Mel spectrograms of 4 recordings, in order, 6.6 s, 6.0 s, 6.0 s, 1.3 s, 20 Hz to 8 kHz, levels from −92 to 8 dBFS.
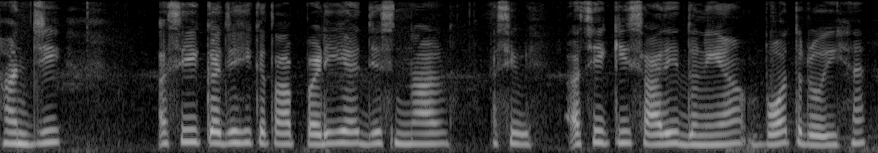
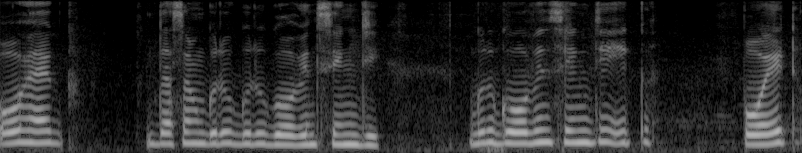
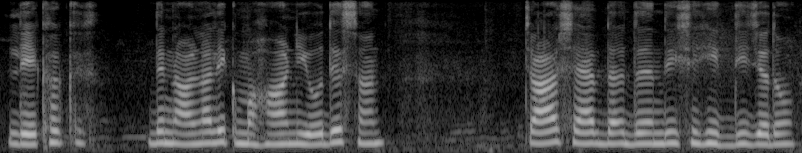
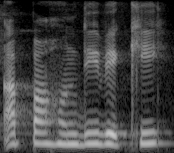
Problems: constant background noise, continuous background conversations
